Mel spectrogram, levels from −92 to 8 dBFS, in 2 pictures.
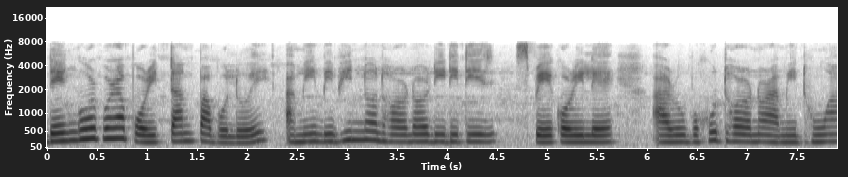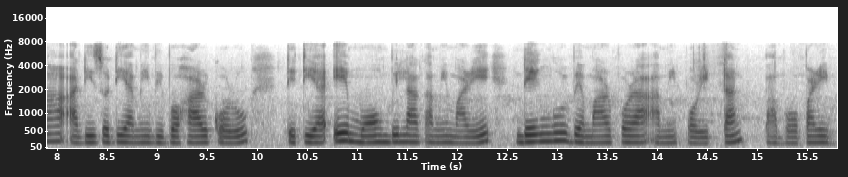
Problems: constant background noise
